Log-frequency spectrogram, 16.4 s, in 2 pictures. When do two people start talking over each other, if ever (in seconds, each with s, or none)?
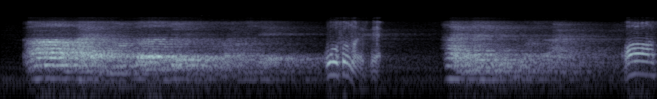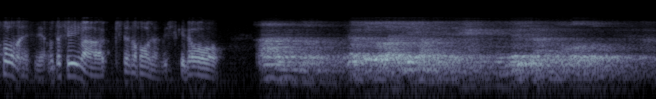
none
